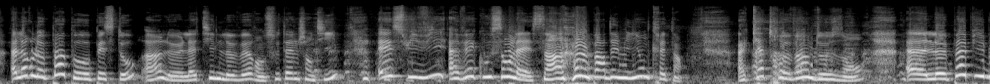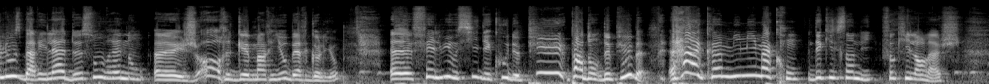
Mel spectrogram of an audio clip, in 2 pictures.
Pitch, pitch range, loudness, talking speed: 275 Hz, 230-340 Hz, -11 LUFS, 190 wpm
